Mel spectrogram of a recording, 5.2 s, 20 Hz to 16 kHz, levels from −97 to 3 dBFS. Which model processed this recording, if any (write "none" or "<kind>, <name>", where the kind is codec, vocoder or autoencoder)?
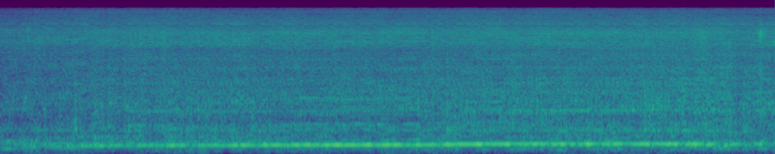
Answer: codec, SNAC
